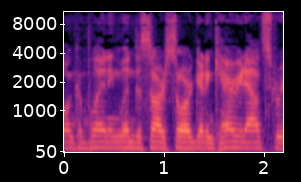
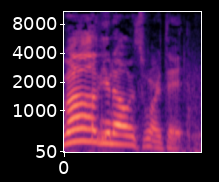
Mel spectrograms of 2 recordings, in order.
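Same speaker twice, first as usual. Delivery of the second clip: smug payday shrug; 8 semitones higher, 3 dB louder than usual. Pretend. Picturing his paycheck, a high smug well that fades off. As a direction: play it off like the overtime was nothing.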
